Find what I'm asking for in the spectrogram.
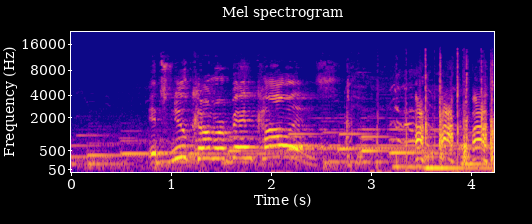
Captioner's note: laughing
